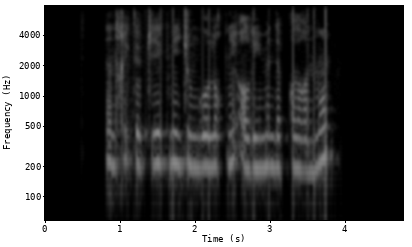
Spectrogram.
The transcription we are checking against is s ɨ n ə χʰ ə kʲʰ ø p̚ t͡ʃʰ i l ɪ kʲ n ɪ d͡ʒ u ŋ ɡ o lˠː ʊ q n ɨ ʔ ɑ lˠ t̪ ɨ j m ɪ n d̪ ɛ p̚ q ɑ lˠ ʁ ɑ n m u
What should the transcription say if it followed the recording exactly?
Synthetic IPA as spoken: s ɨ n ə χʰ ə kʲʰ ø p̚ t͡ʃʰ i l ɪ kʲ n ɪ d͡ʒ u ŋ ɡ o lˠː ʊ q n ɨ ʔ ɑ lˠ d̪ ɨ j m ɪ n d̪ ɛ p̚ q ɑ lˠ ʁ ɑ n m u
